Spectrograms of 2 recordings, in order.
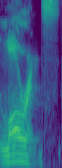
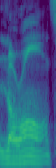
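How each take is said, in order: First: The name is said with an English pronunciation. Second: The name is said with a French pronunciation. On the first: "I just say like" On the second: "put like the French twang on it"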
